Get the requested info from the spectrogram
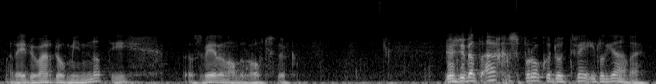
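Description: Through a muffled, narrow old radio recording comes a chief of police. His voice is low and husky, with a wide, lively swing. He is formal, measured and dryly ironic, a superior used to being obeyed. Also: full character voice. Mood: dryly knowing. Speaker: actor in a radio play. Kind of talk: Dutch radio drama acting.

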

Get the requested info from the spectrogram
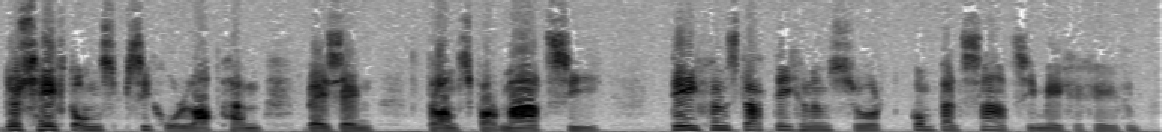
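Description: An actor playing a deferential, scheming aide to a dictator in a Dutch radio drama, formal and precise. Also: male voice, a little high, animated, measured pace, sharp tone, heavily acted. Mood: smooth, reassuring.

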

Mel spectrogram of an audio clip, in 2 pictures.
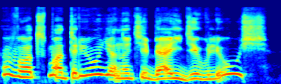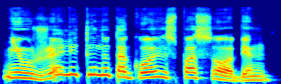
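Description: A man voicing an ancient, tiny, merry female creature who is the first grandmother, in a teasing, giggly, drawn-out manner. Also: high voice, sing-song, vocal fry, a little mellow, no echo, clean studio sound, voice pushed up, exaggerated voice. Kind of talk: audiobook character voice.

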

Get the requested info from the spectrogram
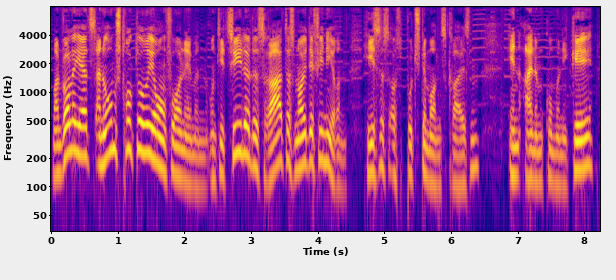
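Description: A man's voice: a little high, very animated, normal speed, dark tone, faint music behind. A man presenting scripted radio news with a wry, colloquial touch. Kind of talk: scripted news magazine narration.

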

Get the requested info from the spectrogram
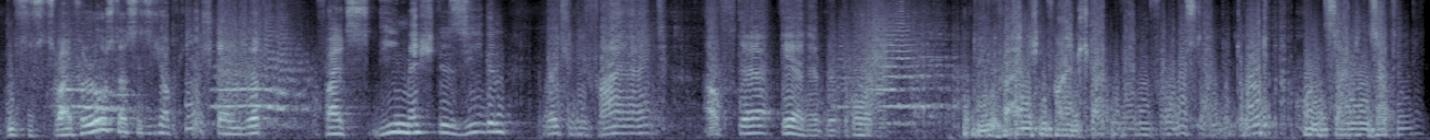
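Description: An actor playing a solemn, pompous statesman on a diplomatic mission in a 1950s radio play, speaking formally and haltingly. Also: medium pitch, creaky. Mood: earnest, persuasive. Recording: noisy 1950s radio recording.

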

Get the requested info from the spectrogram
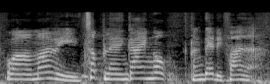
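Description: A woman's voice: a little high, moderate pace, natural voice. An actress playing an earnest young woman recovering from a heart transplant in a radio drama, speaking Cantonese with a Hong Kong accent. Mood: casual, puzzled. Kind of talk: radio drama acting with reflective monologue. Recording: loud music behind the voice.

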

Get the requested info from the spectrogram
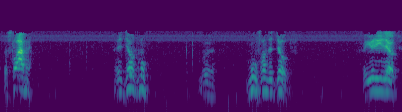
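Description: A man's voice: fairly high pitch, takes it slowly, long pauses. A man playing a drunken, threatening bully with slurred, rambling speech in a radio play. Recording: muffled, phone-like old radio recording.

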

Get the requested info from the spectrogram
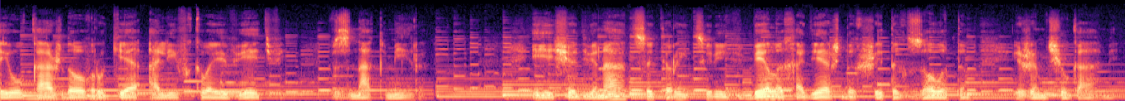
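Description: Low, slow male storyteller over guitar. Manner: solemn, measured. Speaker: narrator of an audio play. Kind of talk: scripted storytelling narration of a legend. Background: plucked guitar music.

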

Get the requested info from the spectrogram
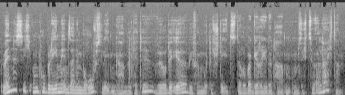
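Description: An actor playing an insinuating Stasi officer in a radio drama, probing and coaxing with cool formality and veiled menace. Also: male voice, on the low side, big pitch swings, fairly quick, gravelly, warm tone, slight background noise. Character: insinuating male Stasi officer pressuring an informant. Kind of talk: German radio drama dialogue.

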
